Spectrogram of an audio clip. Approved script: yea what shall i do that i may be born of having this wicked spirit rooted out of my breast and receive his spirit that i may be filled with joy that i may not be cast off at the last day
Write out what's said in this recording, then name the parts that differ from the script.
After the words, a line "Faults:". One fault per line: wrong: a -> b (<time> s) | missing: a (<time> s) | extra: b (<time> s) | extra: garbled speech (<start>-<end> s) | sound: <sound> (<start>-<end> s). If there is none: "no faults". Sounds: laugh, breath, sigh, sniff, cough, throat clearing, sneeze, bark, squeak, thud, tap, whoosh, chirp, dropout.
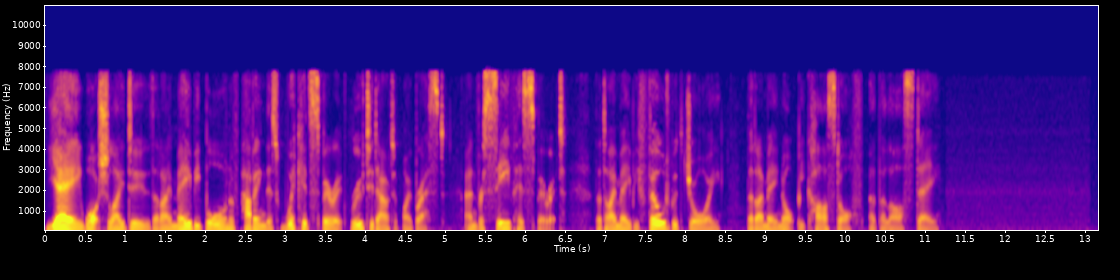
yea what shall i do that i may be born of having this wicked spirit rooted out of my breast and receive his spirit that i may be filled with joy that i may not be cast off at the last day
Faults:
no faults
